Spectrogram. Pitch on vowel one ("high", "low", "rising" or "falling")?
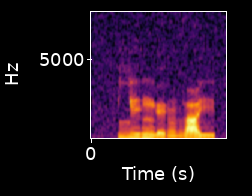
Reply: high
